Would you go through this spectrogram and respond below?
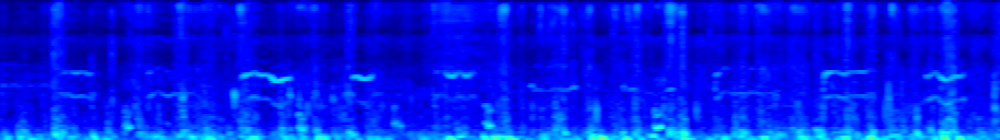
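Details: Dogs from a family of eight found by a riverside: short, wavering high whines repeated every half second or so, over loud low-pitched rustling and handling noise.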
